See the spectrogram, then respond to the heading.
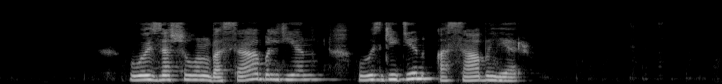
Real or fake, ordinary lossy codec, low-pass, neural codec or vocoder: fake; MP3, 32 kbps; 7.2 kHz; codec, 16 kHz, 2 kbps, X-Codec, HuBERT features, trained on balanced general audio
